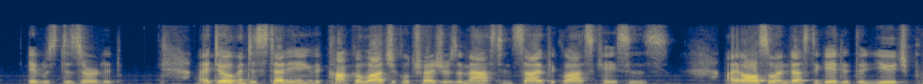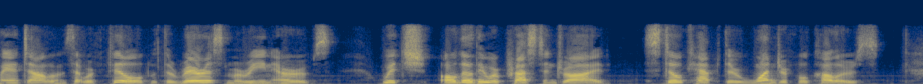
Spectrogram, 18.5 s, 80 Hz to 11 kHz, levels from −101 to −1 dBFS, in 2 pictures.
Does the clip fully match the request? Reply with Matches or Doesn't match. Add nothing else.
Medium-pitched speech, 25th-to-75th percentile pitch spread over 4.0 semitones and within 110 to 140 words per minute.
Matches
